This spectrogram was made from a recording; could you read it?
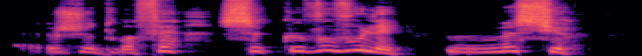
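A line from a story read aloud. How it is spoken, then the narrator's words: Embarrassed stammer. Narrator (French): balbutia Martha, toute rouge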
